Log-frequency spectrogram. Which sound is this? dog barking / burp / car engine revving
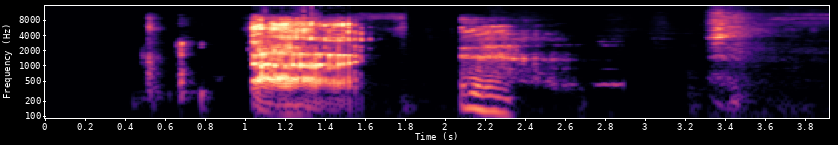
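burp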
